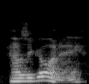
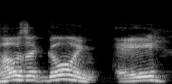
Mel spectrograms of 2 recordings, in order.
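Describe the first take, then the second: First: It is said in a natural Canadian manner. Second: It is said in an imitated American manner. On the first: A local is saying the phrase. The speaker calls it right. "We we say it" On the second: An outsider is imitating the phrase. The speaker calls it wrong. "when most of them most of them go"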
